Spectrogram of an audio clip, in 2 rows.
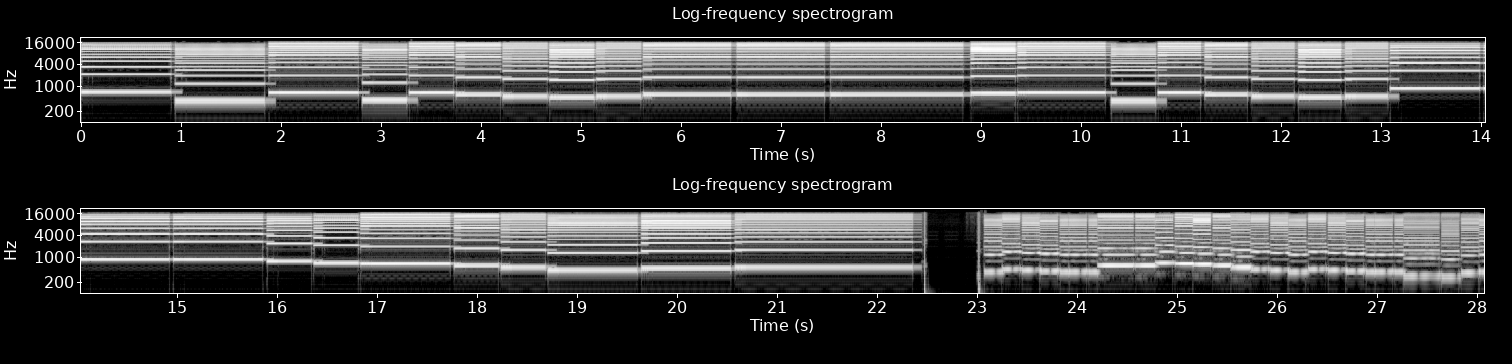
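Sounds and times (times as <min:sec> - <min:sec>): synthesized ringtone melody: 0:23.2 - 0:28.0.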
